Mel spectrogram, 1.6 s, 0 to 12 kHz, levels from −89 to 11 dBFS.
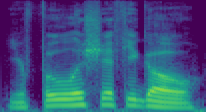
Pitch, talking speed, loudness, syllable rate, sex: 125 Hz, 195 wpm, -16 LUFS, 4.8 syllables/s, male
